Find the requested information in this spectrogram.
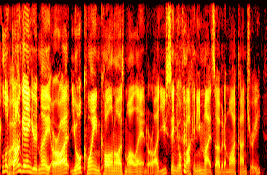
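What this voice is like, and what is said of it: Put-on Australian accent. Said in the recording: “Are you actually going to do the Australian accent for the whole thing? Because this is ridiculous.”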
